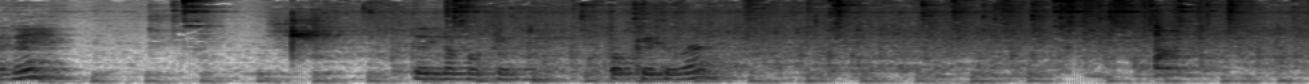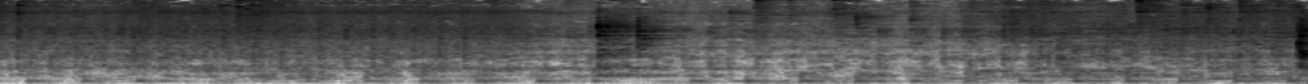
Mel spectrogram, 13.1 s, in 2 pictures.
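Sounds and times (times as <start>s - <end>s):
fritter sizzling in hot oil: 1.3s - 13.0s.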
